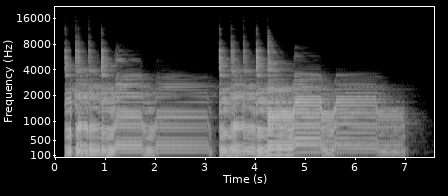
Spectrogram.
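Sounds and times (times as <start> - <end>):
pitch bend tone: 0.2 - 7.1.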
